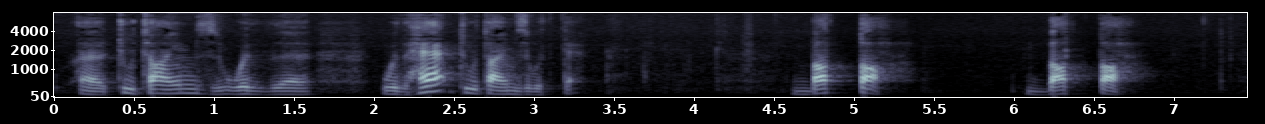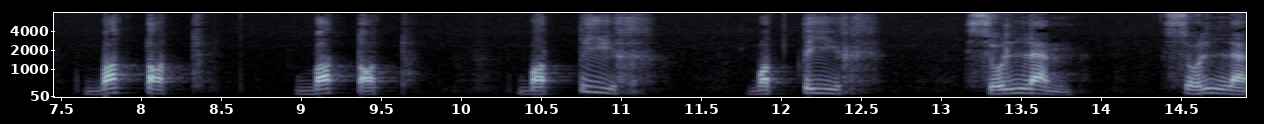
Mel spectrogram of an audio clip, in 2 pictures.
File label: Pronounce, Arabic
